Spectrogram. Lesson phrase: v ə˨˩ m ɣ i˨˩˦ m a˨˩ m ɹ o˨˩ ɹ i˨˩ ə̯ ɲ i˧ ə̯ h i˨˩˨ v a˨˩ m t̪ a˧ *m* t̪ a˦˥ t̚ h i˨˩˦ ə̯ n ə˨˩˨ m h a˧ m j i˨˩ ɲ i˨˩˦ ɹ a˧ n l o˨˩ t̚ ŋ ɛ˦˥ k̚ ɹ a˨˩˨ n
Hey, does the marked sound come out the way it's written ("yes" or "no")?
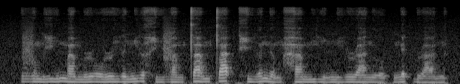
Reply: yes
